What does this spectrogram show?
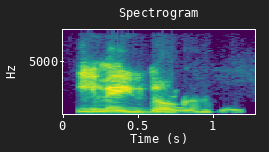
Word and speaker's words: Ime Udoka: it's just gonna be unfortunate for how you pronounce his name again? Ime Udoka.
